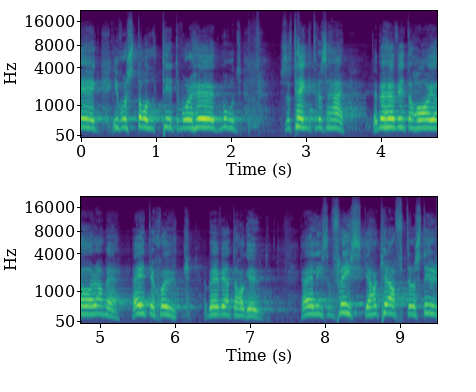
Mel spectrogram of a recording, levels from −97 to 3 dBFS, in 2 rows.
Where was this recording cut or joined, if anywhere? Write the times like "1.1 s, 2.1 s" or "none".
3.8 s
